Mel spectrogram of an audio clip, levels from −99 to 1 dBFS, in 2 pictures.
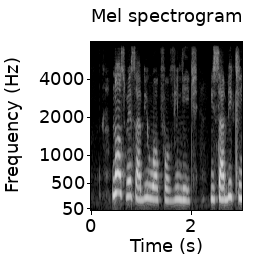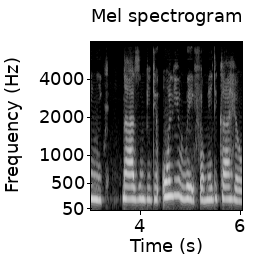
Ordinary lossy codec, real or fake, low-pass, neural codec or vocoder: none; fake; 7.2 kHz; codec, 16 kHz, 16 kbps, FunCodec, trained on LibriTTS, 50 frames a second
